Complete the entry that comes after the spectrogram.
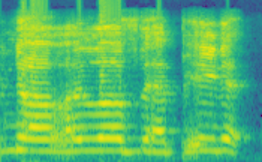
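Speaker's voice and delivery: high slow silly whine; mock whine. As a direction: drag it out like a sulky kid. Mocking Riley's grief.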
